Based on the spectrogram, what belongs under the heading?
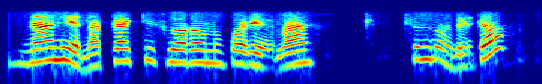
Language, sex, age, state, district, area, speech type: Nepali, female, 45-60, West Bengal, Jalpaiguri, urban, conversation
